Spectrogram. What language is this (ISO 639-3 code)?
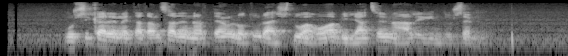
eus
